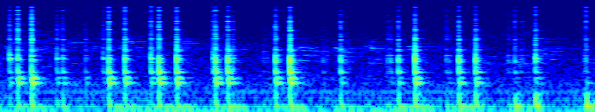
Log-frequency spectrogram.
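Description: Fingertips and short nails tap a round glass tabletop makeup mirror with a white plastic frame and solid flat glass in a fast, ticking rhythm. About twenty short, bright clicks with a dull knock underneath sound quietly, each dying away almost at once.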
